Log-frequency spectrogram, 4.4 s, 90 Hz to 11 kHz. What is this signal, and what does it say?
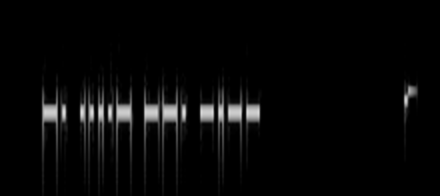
Morse code, heard as a keyed tone, about 24 wpm, 700 Hz. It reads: N4GY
